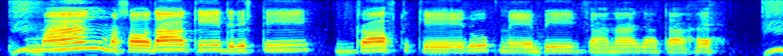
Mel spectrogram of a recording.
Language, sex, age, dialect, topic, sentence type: Hindi, female, 41-45, Garhwali, banking, statement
